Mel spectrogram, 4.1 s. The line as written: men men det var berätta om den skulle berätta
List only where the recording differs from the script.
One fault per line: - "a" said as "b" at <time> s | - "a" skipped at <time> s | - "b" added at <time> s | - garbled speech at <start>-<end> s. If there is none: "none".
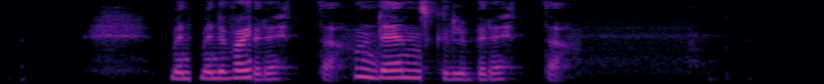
none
